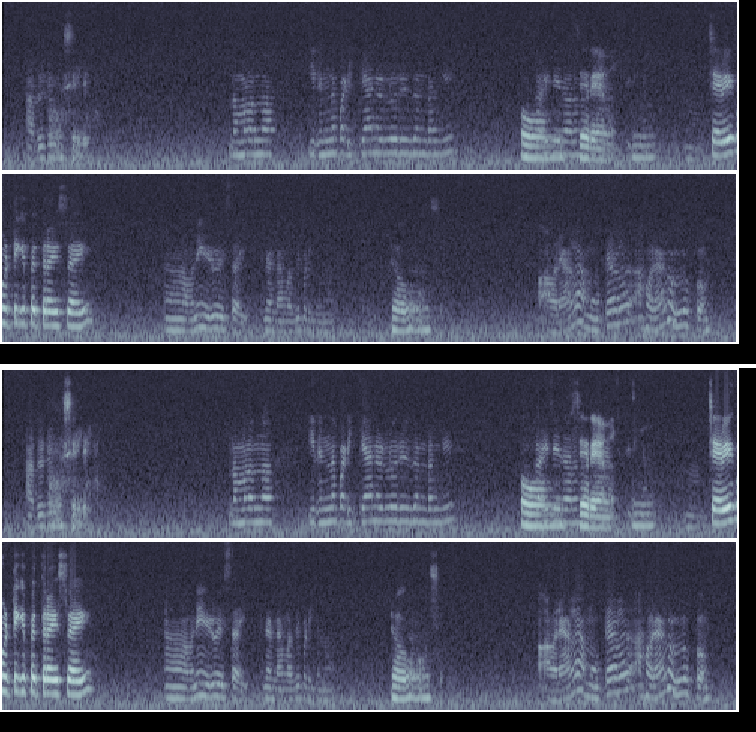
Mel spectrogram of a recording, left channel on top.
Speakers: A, on the right; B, on the right.
A: അതൊരു
B: ഓ ശരി
A: നമ്മളൊന്ന് ഇരന്ന് പഠിക്കാനൊള്ളൊരു ഇതൊണ്ടെങ്കി
B: ഓ
A: ട്രൈ ചെയ്താലോന്നൊക്കെ
B: ശരിയാണ്
A: വിചാരിച്ചിട്ടിരിക്കുന്നു.
B: ഉം
A: ഉം
B: ചെറിയ കുട്ടിക്ക് ഇപ്പ എത്രെസ്സായി
A: ആഹ് അവന് ഏഴുവയസ്സായി. രണ്ടാം ക്ലാസ്സിപഠിക്കുന്നു
B: ഓ
A: ഉം.
B: ശരി
A: ഒരാള് മൂത്തയാള് ഒരാളൊള്ളു ഇപ്പൊ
